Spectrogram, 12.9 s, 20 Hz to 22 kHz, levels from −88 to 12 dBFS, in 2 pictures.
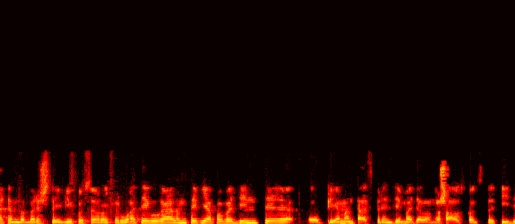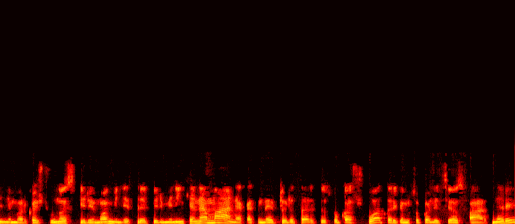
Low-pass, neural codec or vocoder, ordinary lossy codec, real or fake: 7.2 kHz; none; MP3, 32 kbps; real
